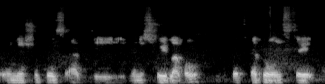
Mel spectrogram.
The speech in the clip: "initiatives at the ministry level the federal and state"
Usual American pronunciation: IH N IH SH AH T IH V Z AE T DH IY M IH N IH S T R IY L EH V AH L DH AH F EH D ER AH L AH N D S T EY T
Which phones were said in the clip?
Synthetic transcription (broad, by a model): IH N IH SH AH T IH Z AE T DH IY M IH N IH S T R IY L EH V AH L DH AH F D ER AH W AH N S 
